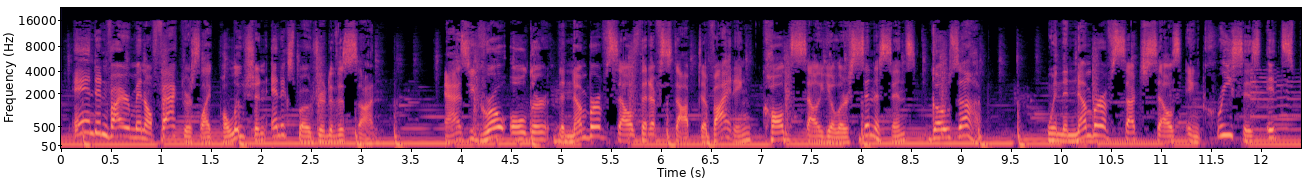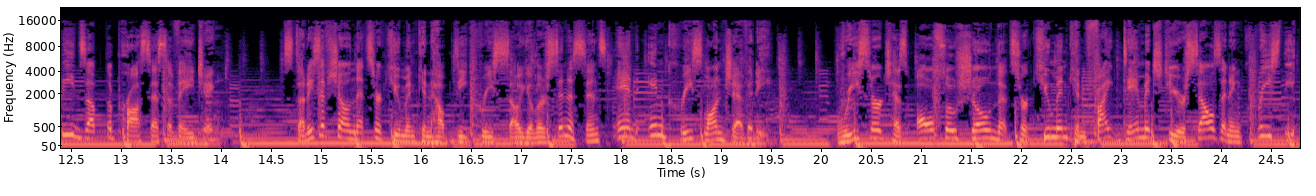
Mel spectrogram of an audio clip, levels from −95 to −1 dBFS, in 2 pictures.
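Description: From 9.64 to 10.49 s and 14.89 to 15.60 s the sound runs 6.26% fast, about 105 cents sharp. From 21.04 to 21.88 s it runs 6.26% slow, about 112 cents flat. Each jump is abrupt, unlike gradual wow, likely a drift correction step.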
